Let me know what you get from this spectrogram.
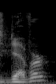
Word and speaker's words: Dever: It stars Caitlin Dever. I found out, it turns out I was mispronouncing her name on Breakfast All Day. – It's Dever? – It is Dever.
